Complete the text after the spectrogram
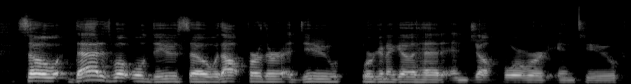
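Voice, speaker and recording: Here is a man with a plain, everyday voice. His pitch is medium, with ordinary pitch variation. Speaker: psychology instructor. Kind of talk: lecture. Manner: casual, with many fillers.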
